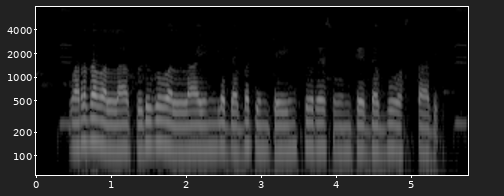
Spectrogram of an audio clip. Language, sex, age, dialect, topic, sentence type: Telugu, male, 18-24, Southern, banking, statement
